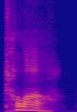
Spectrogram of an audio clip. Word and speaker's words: Tlath: it's Tla, which is spelled T-L-A-T-H.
